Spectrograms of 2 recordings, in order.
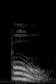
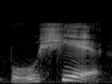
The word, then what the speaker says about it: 不: a first tone, the 不 of 不欢迎 not welcome.Is pronounced as a fourth tone. Bu followed by a first tone is a fourth tone.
